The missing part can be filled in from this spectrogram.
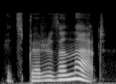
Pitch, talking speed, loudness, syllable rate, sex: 200 Hz, 205 wpm, -15 LUFS, 5.0 syllables/s, female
